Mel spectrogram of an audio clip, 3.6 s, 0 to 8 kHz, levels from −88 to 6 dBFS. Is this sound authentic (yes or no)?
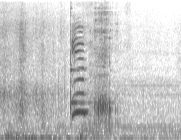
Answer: yes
